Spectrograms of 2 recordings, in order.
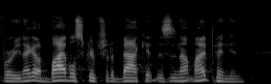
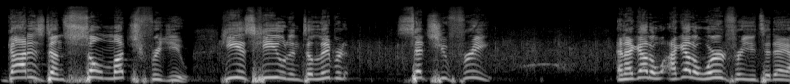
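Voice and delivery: fiery preaching; 6 semitones higher, 12 dB louder than usual. Acted. Preacher urging lazy Christians in the congregation, fiery shout. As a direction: preach it out to the whole room.

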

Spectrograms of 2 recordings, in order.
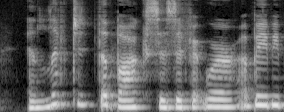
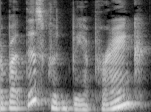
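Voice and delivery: ordinary delivery

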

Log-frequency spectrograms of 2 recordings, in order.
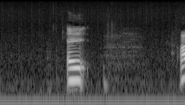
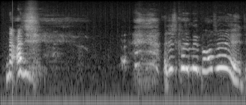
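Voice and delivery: laughing; 11 semitones higher, 3 dB louder than usual. Real, not acted. Laughing at own joke.

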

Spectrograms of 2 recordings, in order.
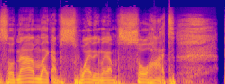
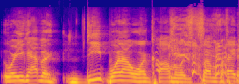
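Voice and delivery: higher, words through laughter; laughing; 5 semitones higher than usual. Real, not acted. Joking with a friend about back rooms, laughing. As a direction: giggle through the warning.

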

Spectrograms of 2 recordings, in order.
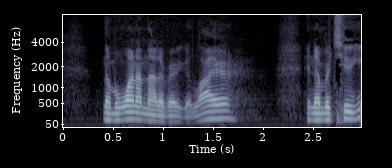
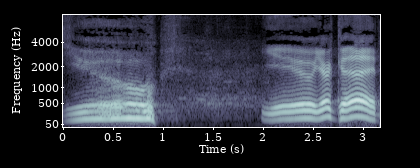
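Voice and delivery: loud, drawn-out mock accusation; amazed realisation; 4 semitones higher, 15 dB louder, much slower than usual. Girlfriend finds out about surprise party, loudly amazed. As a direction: stretch the first word loudly, impressed.

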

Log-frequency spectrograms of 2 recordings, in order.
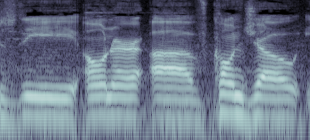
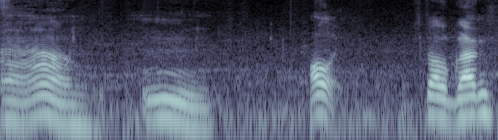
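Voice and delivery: savoring; much slower than usual. Real, not acted. Tasting food, savoring it.

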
